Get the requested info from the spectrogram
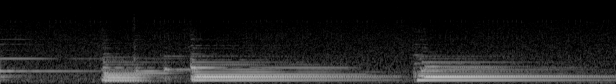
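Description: Yamaha digital keyboard on a piano voice playing sustained chords in C minor: new chords struck about one, two and four seconds in, each left to ring and fade.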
